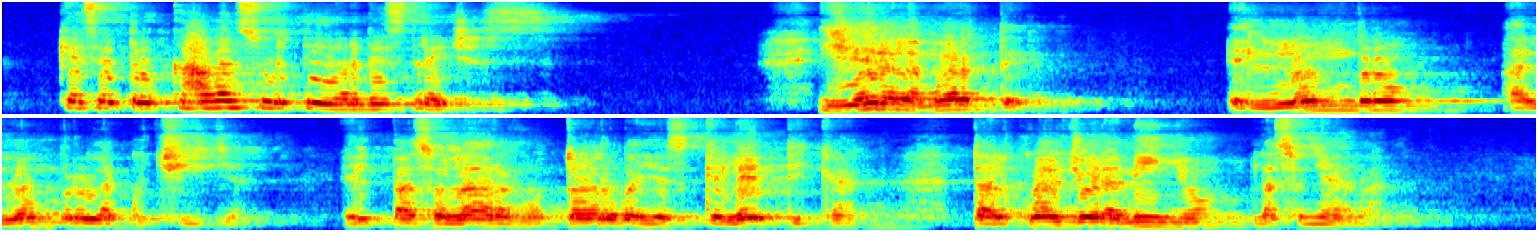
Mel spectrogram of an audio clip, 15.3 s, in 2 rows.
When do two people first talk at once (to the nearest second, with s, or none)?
none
